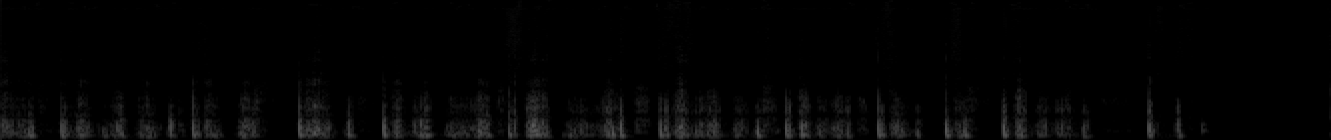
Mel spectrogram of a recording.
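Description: A ballpoint pen tip scratches continuously across a lined paper notebook page while writing one sentence. The result is a quick run of short, dry, low-pitched strokes in bursts, with brief pauses between words. Near the end there is a longer gap before one last stroke.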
